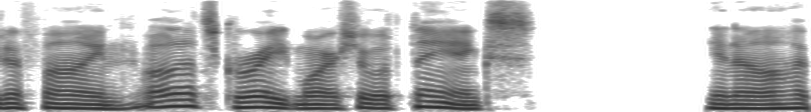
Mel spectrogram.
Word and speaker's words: Marcia: And Marcia, you spell it M-A-R-C-I-A. – C-I-A. Yep. Yeah. And I pronounce it Marcia, not yep. Marcia.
